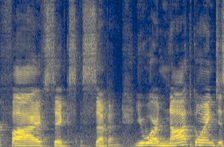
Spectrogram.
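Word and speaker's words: の: is to realize that the dash is going to be pronounced as no this dash here will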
